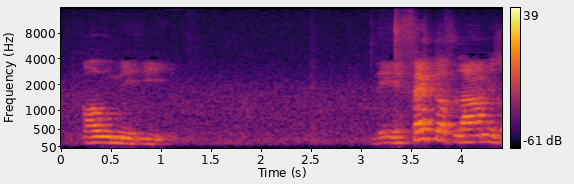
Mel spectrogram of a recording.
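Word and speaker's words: قَوْمِهِ: In the pronunciation and tajweed, this is also pronounced as a kasra. Okay. So this becomes qawmihi.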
